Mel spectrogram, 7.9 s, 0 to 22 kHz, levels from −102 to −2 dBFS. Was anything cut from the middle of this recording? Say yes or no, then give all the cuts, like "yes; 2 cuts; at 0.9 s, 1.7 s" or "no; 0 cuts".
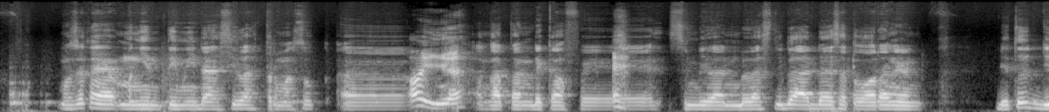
no; 0 cuts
